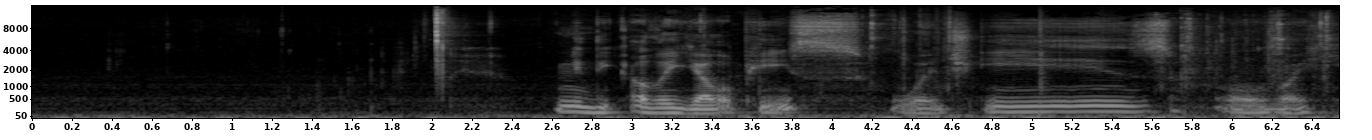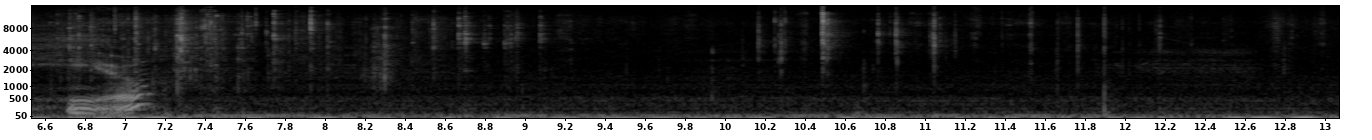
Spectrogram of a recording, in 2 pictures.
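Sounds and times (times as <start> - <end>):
steady low hum: 0.0 - 13.0
plastic bricks clicking and rattling: 4.1 - 9.2.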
